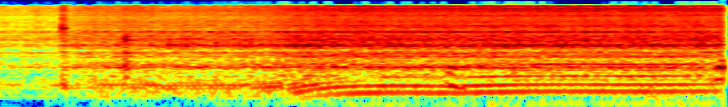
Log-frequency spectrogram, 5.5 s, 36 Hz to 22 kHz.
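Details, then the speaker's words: 2008 Toyota Camry 2.4 V, 2AZ-FE engine, after replacing the AC belt tensioner (weak spring) and torn upper right engine mount: steady idle in gear, no growl from the belt side; growl gone, normal idle. "Oke bunyinya udah hilang ilang Bang"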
